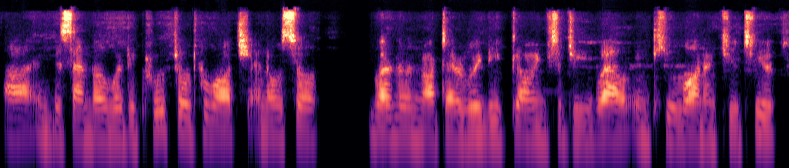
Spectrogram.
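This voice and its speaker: A man giving live commentary on a company's earnings call from an airport, talking in a measured, hesitant way with many fillers. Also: medium pitch, little pitch movement, darkish tone, no room sound, rough recording.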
